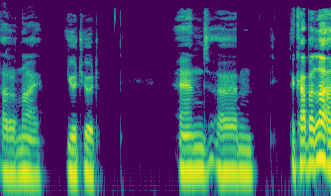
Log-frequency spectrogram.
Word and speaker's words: Adonai: We pronounce it Adonai, Yud Yud.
